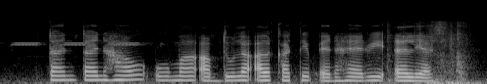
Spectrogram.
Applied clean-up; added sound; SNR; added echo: none; Train; 13 dB; none.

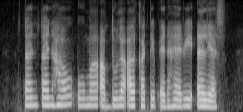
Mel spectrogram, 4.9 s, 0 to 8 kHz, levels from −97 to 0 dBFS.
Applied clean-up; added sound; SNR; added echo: none; none; none; none.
